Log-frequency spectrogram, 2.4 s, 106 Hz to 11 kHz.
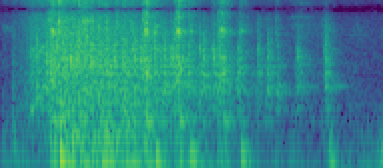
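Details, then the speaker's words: Powerback 5000 W gas generator with a Tecumseh engine, after a new Hipa carburetor kit (filter, spark plug, gaskets) and adding oil. It starts on choke with no spray, catching at once with a few quick firing bursts: normal start. "Choke it again. runs great."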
